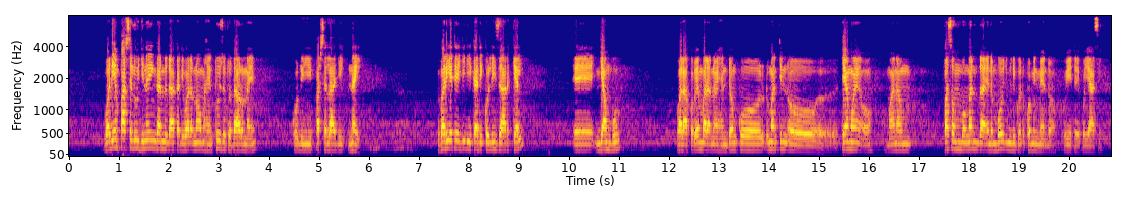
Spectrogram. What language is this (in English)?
Fula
